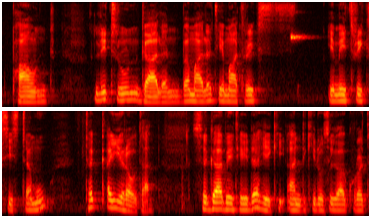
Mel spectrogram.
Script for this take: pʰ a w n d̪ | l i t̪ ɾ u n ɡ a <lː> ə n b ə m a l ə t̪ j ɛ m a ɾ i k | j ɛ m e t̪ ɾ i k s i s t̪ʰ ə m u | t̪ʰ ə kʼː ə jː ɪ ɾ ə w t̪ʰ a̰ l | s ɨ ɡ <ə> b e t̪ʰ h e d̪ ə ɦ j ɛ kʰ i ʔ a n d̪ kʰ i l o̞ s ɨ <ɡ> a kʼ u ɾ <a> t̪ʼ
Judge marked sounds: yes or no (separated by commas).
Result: no, no, yes, no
